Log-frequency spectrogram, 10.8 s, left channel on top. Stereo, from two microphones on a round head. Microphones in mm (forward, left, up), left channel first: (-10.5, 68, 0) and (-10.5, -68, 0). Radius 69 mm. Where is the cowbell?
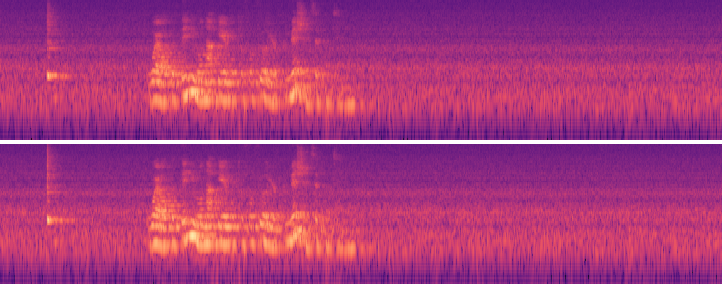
45° right (ahead or behind), 1.8 m.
